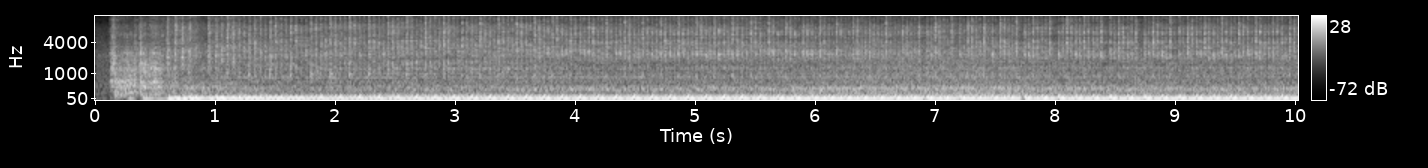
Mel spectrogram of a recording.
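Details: Pre-war Riley Brooklands engine with carbs flooded, no coolant and straight pipes without a muffler: it catches within a second and settles into a loud, steady, deep idle with an even beat and no knocks. Start and idle are normal.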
